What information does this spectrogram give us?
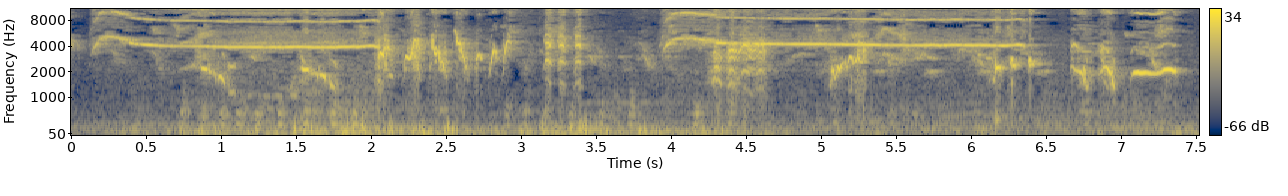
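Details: Kacer, the Oriental magpie-robin, delivering full song with varied fill and burst phrases: long thin sustained high whistles with downslurred notes, interleaved with rapid harsh chattering bursts.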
